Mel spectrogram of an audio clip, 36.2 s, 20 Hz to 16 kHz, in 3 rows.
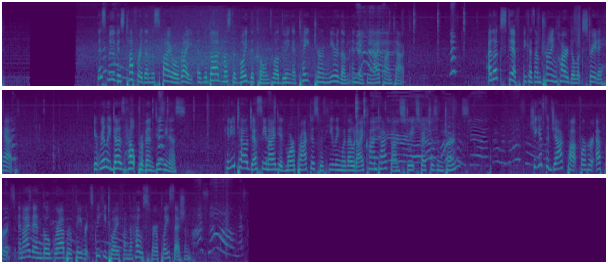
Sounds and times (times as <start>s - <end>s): Speech: 2.0s - 8.1s, 9.7s - 12.4s, 14.0s - 15.8s, 16.6s - 21.6s, 22.4s - 29.2s.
